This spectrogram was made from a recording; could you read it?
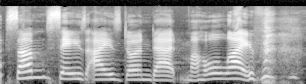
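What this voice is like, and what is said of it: Attempted Southside Chicago accent. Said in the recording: “I am terrible at accents... I can do a Southside Chicago accent. So, I don't know if this is good.”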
